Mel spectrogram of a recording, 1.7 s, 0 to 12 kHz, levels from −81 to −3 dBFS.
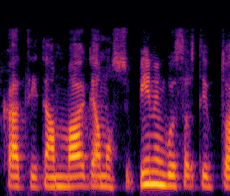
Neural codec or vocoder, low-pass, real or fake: codec, 16 kHz, 1 kbps, X-Codec, HuBERT features, trained on LibriSpeech; 7.2 kHz; fake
